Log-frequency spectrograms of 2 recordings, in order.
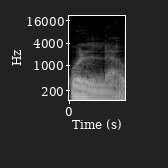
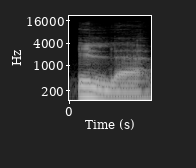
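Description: First: The word begins with a 'u' vowel. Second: The word begins with an 'i' vowel. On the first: "we don't say Ulla" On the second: "We don't say Illa"

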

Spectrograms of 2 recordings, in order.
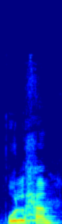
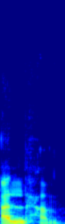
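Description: First: The word begins with a u vowel. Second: The word begins with an a vowel. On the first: The speaker calls it wrong. "you don't say Ilham Ulham" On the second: The speaker calls it right. "you say Alham"

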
